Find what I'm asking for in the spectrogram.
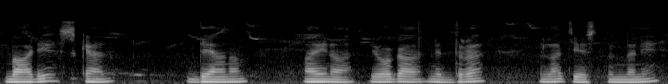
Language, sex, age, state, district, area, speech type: Telugu, male, 18-30, Andhra Pradesh, Anakapalli, rural, spontaneous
